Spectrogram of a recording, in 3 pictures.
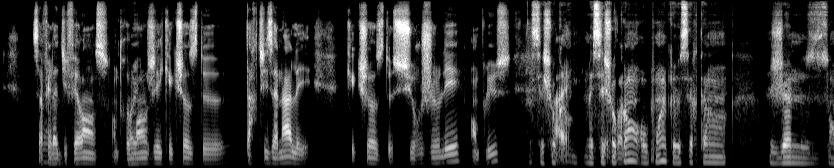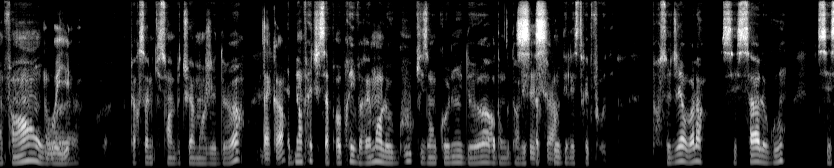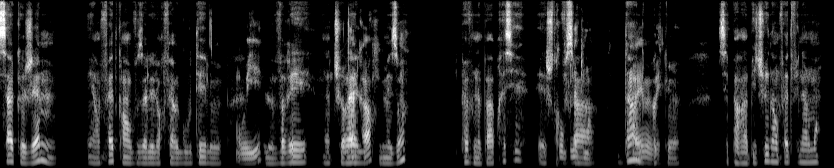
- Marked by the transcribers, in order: tapping; other noise
- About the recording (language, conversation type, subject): French, unstructured, Où vous voyez-vous dans cinq ans sur le plan du développement personnel ?
- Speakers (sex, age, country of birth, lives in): male, 30-34, France, France; male, 30-34, France, France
